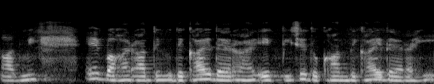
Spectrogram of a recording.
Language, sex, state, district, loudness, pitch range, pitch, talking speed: Hindi, female, Uttarakhand, Tehri Garhwal, -19 LUFS, 190-210 Hz, 195 Hz, 220 wpm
